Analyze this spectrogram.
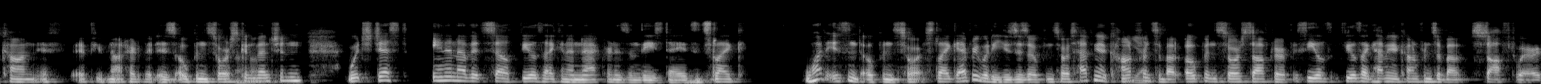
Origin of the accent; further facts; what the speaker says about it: Trinidad & Tobago; I grew up in Trinidad, which is, you know, it's an island in the Caribbean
